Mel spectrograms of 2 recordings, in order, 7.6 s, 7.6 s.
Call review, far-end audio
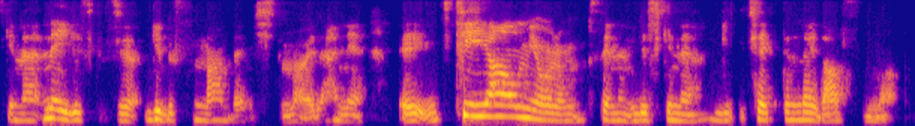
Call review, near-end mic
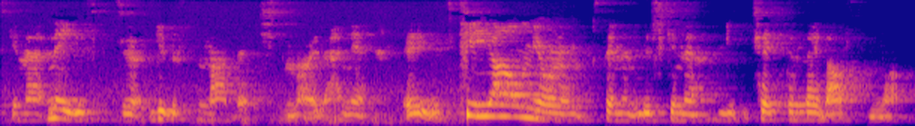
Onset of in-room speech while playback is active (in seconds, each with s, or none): none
